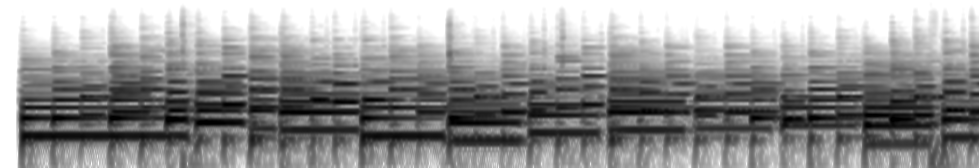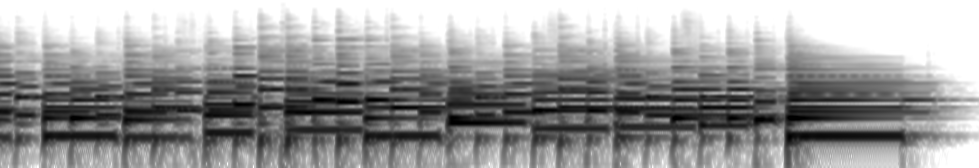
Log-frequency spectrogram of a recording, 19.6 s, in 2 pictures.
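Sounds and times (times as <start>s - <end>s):
guitar: 0.2s - 19.2s.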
